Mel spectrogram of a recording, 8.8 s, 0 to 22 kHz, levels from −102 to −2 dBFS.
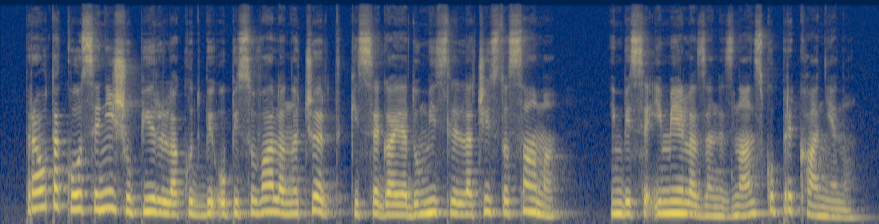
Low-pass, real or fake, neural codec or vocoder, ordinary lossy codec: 19.8 kHz; real; none; none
